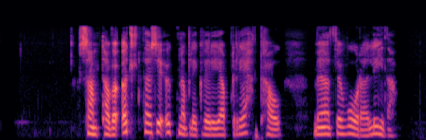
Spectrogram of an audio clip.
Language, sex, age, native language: Icelandic, female, 40-49, Icelandic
